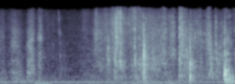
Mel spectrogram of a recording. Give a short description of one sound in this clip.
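Papers rustle and shuffle close by.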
